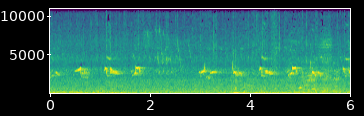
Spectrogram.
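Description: A bird chirping a run of short, high notes, about one or two a second, over a low steady background rumble.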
